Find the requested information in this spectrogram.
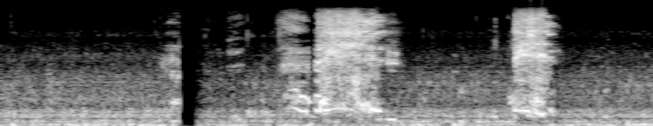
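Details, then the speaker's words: Adult driving home on the motorway after a deliberate visit to a dog-filled house without antihistamines; two loud sneezes a little over a second apart over steady road noise. Repeated allergic sneezing from dog allergy. "just coming back from a dog filled [Music] house trying to drive while sneezing or nearly sneezing not the easiest thing to do"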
